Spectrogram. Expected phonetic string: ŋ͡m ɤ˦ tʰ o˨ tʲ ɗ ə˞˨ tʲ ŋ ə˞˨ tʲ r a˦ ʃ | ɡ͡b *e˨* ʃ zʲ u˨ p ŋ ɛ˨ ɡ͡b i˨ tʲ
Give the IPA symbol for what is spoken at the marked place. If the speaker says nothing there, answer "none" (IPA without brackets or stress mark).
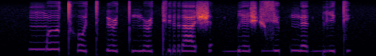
e˨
